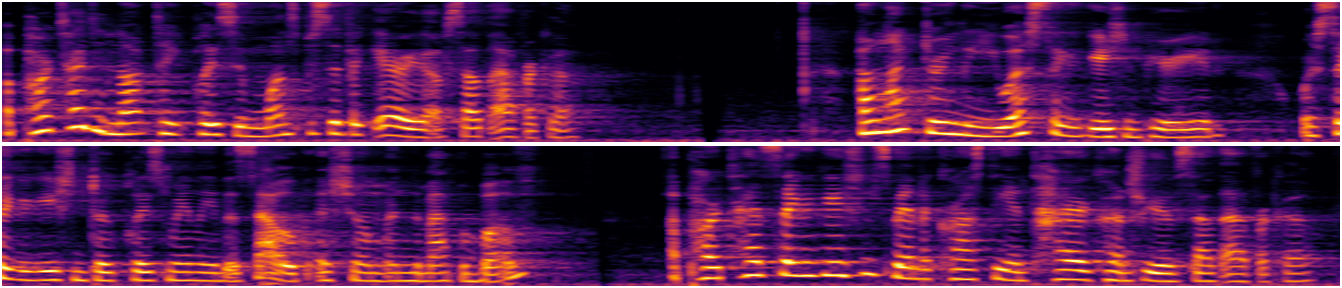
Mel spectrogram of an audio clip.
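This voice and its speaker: A woman narrates from an educational script at a quick pace. Her voice is slightly low, and the room adds a long, echoing reverb. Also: expressive.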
